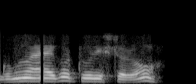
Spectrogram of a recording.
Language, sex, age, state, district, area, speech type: Nepali, male, 60+, West Bengal, Kalimpong, rural, conversation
